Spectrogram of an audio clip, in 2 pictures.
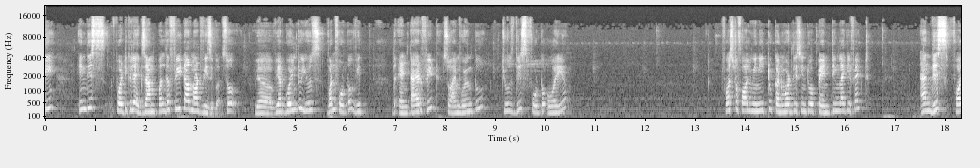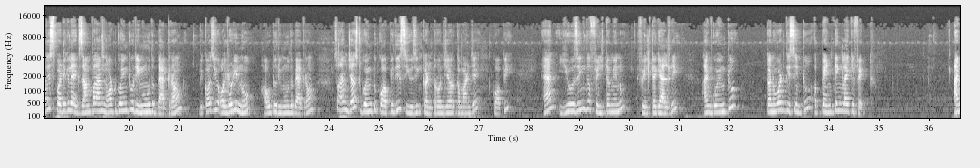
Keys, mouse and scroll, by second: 0.9 click, 1.8 ctrl+-, 5.3 click, 9.1-17.5 drag, 17.5 ctrl+=, 18.5 space, 18.8 click, 19.0 space, 21.2-26.5 drag, 24.7 ctrl+Num_Lock, 26.5 ctrl+j, 29.1 click, 36.2-36.6 drag.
